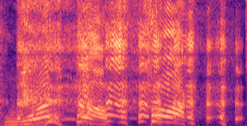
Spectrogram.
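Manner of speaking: high, drawn-out laughing what the fuck; baffled outburst. Retold or imitated. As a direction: react in stunned disbelief. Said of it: "I'm like".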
